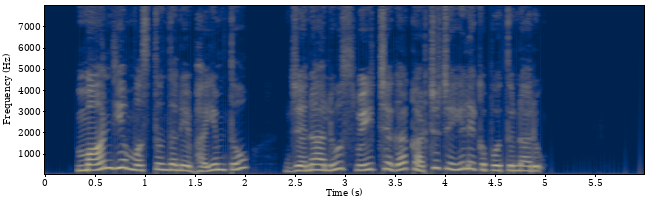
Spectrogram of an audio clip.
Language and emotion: Telugu, fearful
